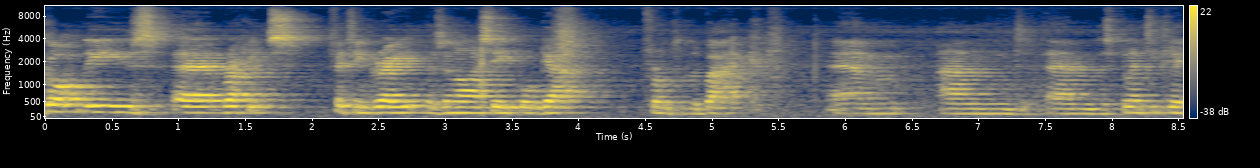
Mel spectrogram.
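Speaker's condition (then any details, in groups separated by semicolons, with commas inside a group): No condition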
